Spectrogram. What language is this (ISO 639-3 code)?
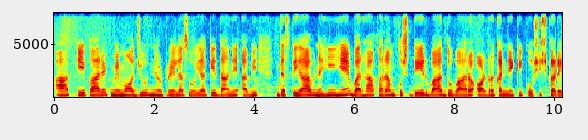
urd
